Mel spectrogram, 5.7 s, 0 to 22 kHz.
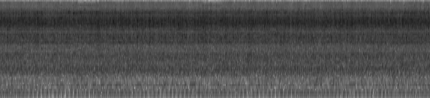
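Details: Rebuilt Honda 5.5 HP single-cylinder engine running outside after rebuild: steady, even low thumping at low idle with no misses or knocks. Idle is lower than the other engine; sounds healthy, normal idle.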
